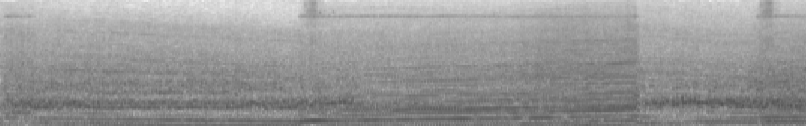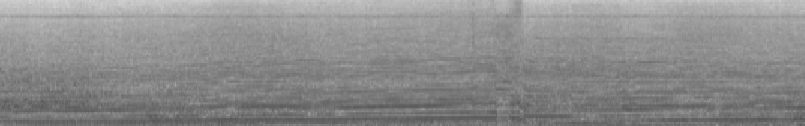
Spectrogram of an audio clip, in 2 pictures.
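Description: Race car engine lapping the Nurburgring GP circuit in a racing video game, revving steadily with rising and falling pitch through gear shifts, loud and continuous with no talk.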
